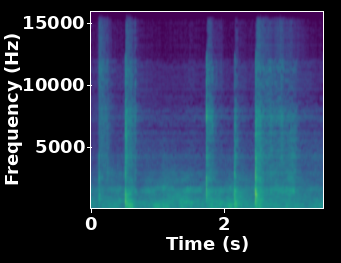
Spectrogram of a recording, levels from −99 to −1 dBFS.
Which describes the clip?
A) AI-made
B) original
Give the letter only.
A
